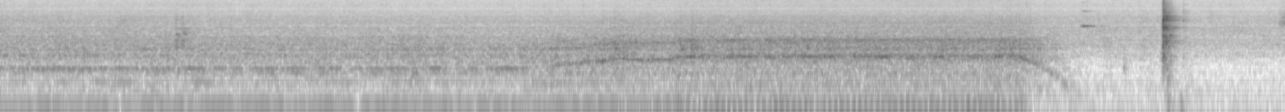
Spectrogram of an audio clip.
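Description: Stand mixer motor running steadily as its paddle beats a stiff hot water crust dough. About halfway through, the speed is turned up and the whine rises in pitch and holds. The motor then winds down and stops, followed by a single sharp click near the end.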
